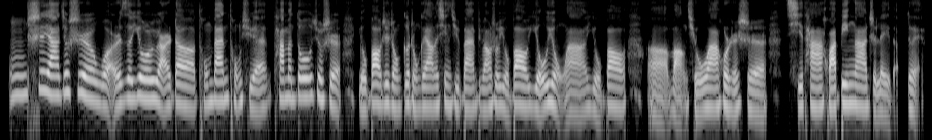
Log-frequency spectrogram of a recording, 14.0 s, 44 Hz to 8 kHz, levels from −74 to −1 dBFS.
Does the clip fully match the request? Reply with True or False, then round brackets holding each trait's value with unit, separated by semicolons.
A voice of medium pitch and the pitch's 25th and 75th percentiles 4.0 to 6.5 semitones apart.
True (165 Hz; 4.6 semitones)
